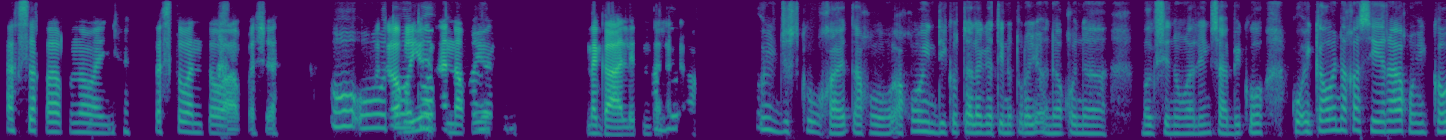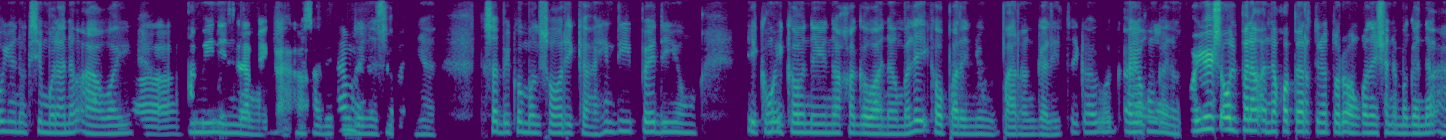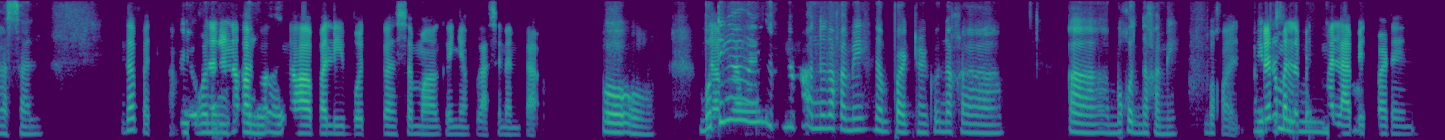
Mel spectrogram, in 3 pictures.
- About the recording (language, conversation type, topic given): Filipino, unstructured, Ano ang ginagawa mo kapag may taong gustong siraan ka?
- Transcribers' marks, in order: laughing while speaking: "a sakap naman nyan, 'tas tuwang-tuwa pa siya"; "Ang saklap" said as "a sakap"; tapping; mechanical hum; distorted speech; put-on voice: "Kung ikaw ang nakasira, kung ikaw yung nagsimula ng away, aminin mo"; static; put-on voice: "Mag-sorry ka, hindi puwede 'yong … ko, Ayokong ganon"; drawn out: "naka ah"; tongue click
